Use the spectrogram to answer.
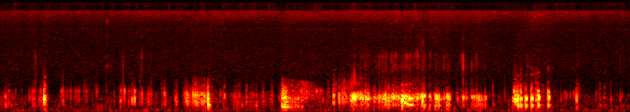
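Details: Low gurgling rumbles and bubbling squelches come in bursts from a female stomach, with a longer drawn-out rumble midway: ordinary stomach growling, or borborygmi.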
